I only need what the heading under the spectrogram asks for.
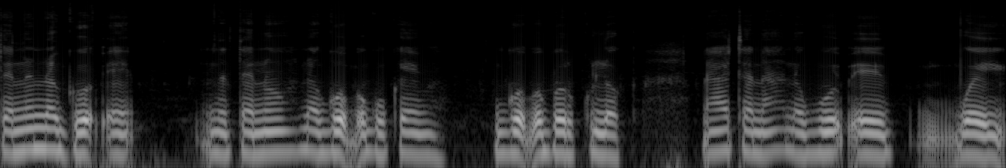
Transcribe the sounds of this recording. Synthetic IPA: ta˨no˦na˨ɡo˦ɓe˦ | na˨ta˨no˦na˨ɡo˦ɓe˨˦ɡu˨ka˦i˦ma˨ | ɡo˦ɓe˦bu˦ɾku˦lo˦k | na˦ta˨na˦na˨ɡo˦ɓḛ˦wa˨i˨

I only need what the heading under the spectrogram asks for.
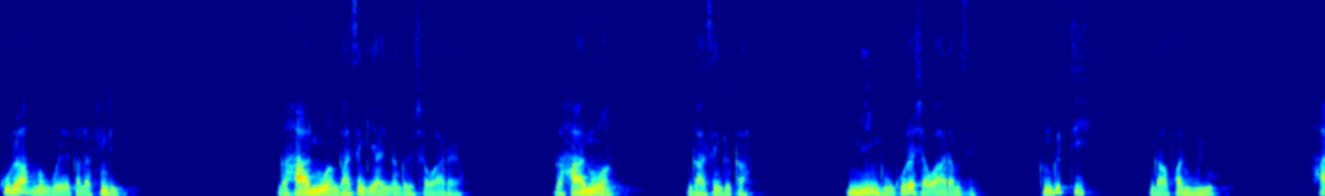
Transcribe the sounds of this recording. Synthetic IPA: ku˦ɾa˦ma˨ŋ˨ɡo˨je˨ka˨la˦fi˦ndi˨n | ŋɡa˨ha˦nu˦wa˨ŋ˨ɡa˨se˦ŋ˨ɡi˦ja˨ji˦na˦ŋɡə˨ʃa˨wa˦ɾa˨ja˦ | ŋɡa˨ha˦nu˦wa˨ | ŋɡa˨se˦ŋ˨ɡi˦ka˨ | mi˦ŋ˦ɡu˨ŋku˦ɾa˦ʃa˨wa˦ɾa˨m˨se˨ | kə˦ŋɡi˦ti˦ | ŋɡa˨fa˦dwi˨jo˦ | ha˦

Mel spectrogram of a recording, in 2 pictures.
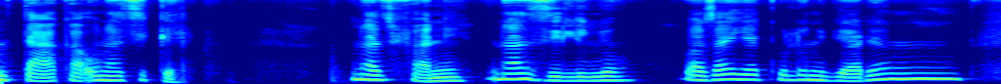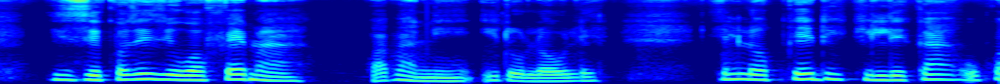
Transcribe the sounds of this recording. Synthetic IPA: n˨ta˨ka˧ʔu˦na˧zi˦kɛ̰˨ | u˦na˧zi˦fa̰˨ni˧u˦n˦a˦˨zi˨li˨ɲo˧u˦ba˨za˦ja˦ku˧lɔ˧ni˨bi˨a˨ɾe˦i˨ze˨kɔ˧ze˦ze˧˨wɔ˧fɛ˦ma˨ | wa˨˦ba˨ni˨i˦do˨lɔ˨u˦le˦ | e˦lɔ˧ke˦di˦ki˧le˧ka˦ṵ˨˦k

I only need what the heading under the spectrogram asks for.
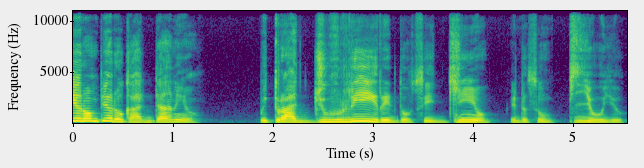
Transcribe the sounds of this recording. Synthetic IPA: o˦ɾõ˦m̩˦pi˦o˦ɾo˨ka˨da˦nĩ˦o̰˨ | k͡pe˨to˦ɾa˨d͡ʒu˨ɾi˦˨ɾe˦do˨se˨d͡ʒĩ˦o˦ɾe˦dɔ˨so˨m̩˨pi˦jo˦˨jo˦

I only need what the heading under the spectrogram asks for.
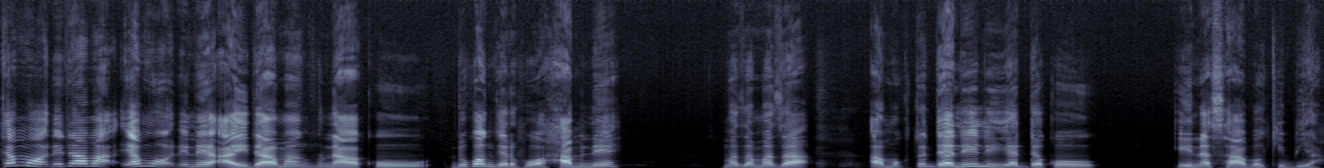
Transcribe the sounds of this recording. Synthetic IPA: ta˦mo˨di˦da˦ma̰˦ja˦mo˨di˦ne˦ʔa̰˨i˨da˦ma˦nna˨ko˨du˦ko˦ŋɡi˨ɾɸo˦ha˨mne˦ | ma˦za˦ma˦za˦ | a˨mu˨ktu˦da˨li˦li˨ja˦dːa˨ko˨ | i˨na˦sa˨bo˦ki˨bi˨ja˨

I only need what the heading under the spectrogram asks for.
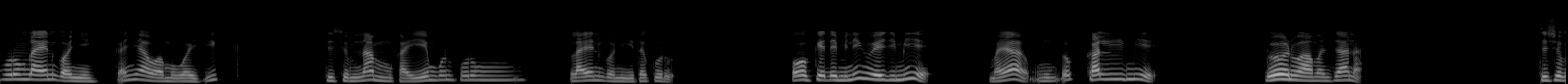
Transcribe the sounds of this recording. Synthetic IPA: pu˦ɾu˦mla˦ji˦nɡo˨ɲi˨ka̰˦ɲ˦a˦wa˨mu˨wa˨t͡ʃi˦k | ti˨ʃu˨mna˦mka˨ji˦mbu˦npu˦ɾu˦m | la˦ji˦nɡo˨nji˨ta˦ku˦ɾṵ˨ | o˨ke˨ɗe˨mi˨ni˦ŋ˦we˨d͡ʒi˨mi˦je˨ | ma˨ja˦mu˨mɗo˦ka˦lmi˦je˨ | ɗo˦n˨wa˨ma˨nd͡ʒa˦na̰˨ | ti˨ʃ̬u˨

